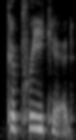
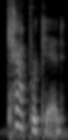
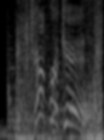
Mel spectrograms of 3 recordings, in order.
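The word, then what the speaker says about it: Caprikid: For a while, I pronounced it like Capri, but upon re-watching, it turns out that he stresses the sounds differently and says it as Capricid. Capricid.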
